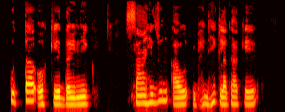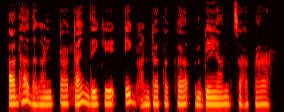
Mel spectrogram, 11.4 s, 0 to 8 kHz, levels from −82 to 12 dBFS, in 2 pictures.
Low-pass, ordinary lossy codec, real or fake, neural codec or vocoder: none; none; real; none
